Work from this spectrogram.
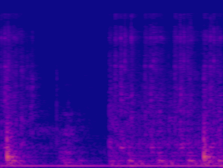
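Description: A sewing machine stitches a bag in a quiet workroom, its motor whirring in short bursts with a brief pause in between and rapid needle clatter, quiet and close.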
